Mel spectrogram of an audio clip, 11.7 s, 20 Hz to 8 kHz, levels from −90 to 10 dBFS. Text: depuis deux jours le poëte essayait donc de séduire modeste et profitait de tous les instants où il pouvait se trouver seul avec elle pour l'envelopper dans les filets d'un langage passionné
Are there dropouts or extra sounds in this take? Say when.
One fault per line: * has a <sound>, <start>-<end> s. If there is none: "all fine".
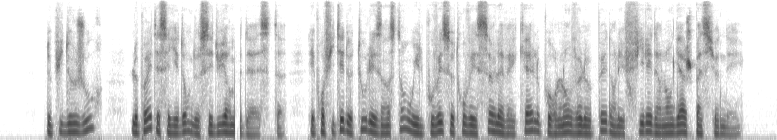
* has a dropout, 3.5-3.6 s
